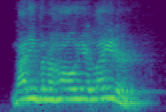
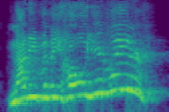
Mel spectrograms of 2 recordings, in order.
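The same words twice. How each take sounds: First: Said in the usual way. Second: "Not even a whole year later" called out much higher and louder, "later" falling; excited exclaim. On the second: Real, not acted. Coach bragging to his team about the new car, excited shout. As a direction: shout the brag triumphantly. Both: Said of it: "repeats the line".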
